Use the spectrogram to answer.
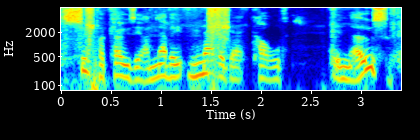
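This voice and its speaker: Speaking with a British accent, a man uses a fairly high pitch with ordinary pitch variation at a fairly slow pace, in a dry, close sound with no echo. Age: 60s. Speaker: hiker vlogger. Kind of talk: kit review tutorial. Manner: hesitant, many fillers; casual.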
